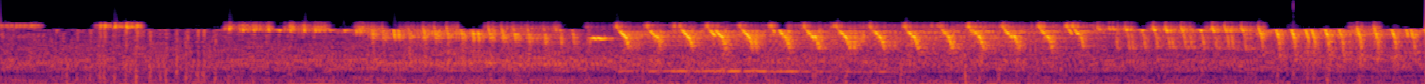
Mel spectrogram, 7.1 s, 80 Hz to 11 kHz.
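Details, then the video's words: Canary song used as a training recording: short high notes, then a long series of fast chopped chirps and sweeping trills repeated three to four times a second. "Canary Training Recording - 1 Hour"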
